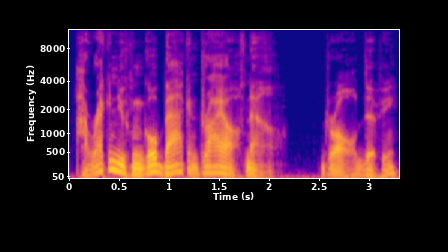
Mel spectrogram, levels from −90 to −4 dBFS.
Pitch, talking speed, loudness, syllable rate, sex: 95 Hz, 220 wpm, -19 LUFS, 5.6 syllables/s, male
